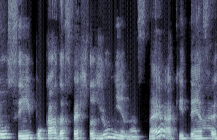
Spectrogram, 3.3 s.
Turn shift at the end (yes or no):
no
